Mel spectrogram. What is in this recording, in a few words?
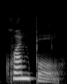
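"crumple", English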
